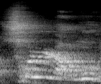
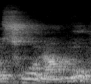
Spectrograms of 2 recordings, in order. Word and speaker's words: 소나무: 소나무를 우리가 솔나무 그래요? 아니잖아요. 니을이 있고 니은이 있으니까 니을을 빼버리고 소나무 그러는 거예요.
